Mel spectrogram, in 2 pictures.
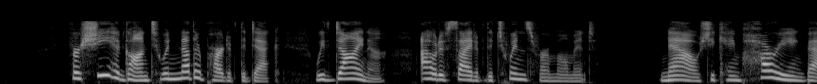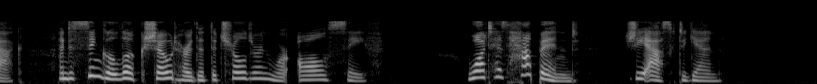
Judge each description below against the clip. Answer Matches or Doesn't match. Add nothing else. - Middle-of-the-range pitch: Doesn't match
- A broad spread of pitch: Matches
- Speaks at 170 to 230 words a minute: Doesn't match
